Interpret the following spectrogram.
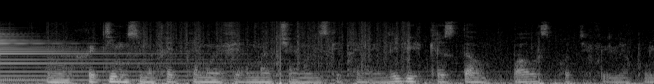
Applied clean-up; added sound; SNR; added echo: none; Crackle + Acoustic guitar; 3 dB; none.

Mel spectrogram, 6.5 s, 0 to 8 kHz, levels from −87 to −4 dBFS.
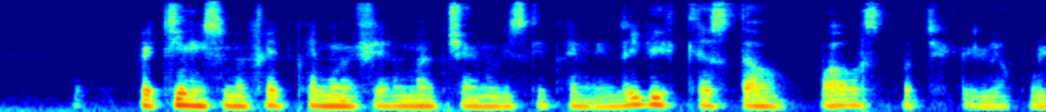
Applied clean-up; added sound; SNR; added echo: neural mask model DeepFilterNet 3.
